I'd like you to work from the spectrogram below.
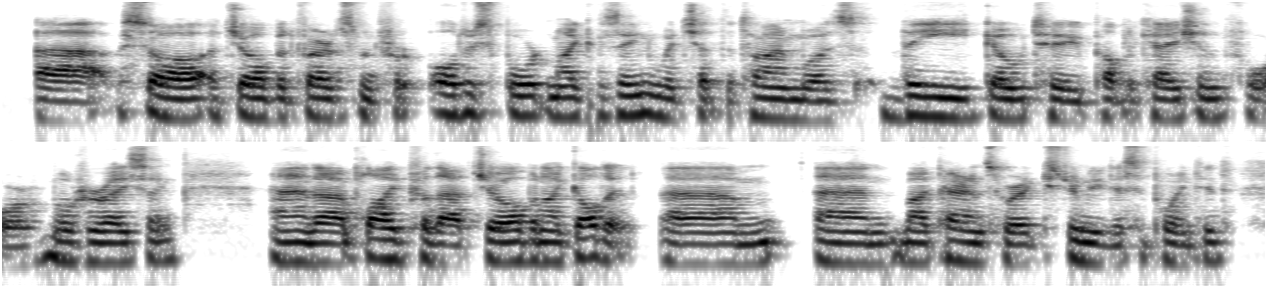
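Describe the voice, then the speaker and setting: Against a quiet background, a man with a Northern Irish accent speaks in a monotone, flat intonation with hardly any pauses. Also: medium pitch for a man, moderate pace. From Northern Ireland, Belfast. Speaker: motorsport business executive. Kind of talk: Q&A talk. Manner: hesitant with many fillers.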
